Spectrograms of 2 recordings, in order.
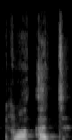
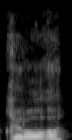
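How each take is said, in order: First: The word ends with a clear, closed t. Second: The word ends with a light, breathy h. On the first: The speaker calls it wrong. "You don't say qira'at. Like you don't close your mouth" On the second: The speaker calls it right. "you make it light"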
